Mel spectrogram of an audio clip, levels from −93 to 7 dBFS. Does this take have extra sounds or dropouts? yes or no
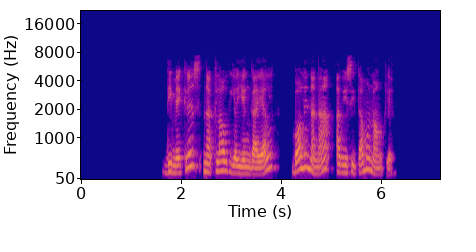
no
